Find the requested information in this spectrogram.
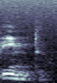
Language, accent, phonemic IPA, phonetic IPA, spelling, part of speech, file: Armenian, Eastern Armenian, /pind/, [pind], պինդ, adjective, Hy-պինդ.ogg
- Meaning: durable, strong, solid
